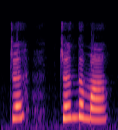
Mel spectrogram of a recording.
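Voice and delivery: high, shy disbelief; timid surprise. Acted. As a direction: ask it shyly, hardly believing.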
